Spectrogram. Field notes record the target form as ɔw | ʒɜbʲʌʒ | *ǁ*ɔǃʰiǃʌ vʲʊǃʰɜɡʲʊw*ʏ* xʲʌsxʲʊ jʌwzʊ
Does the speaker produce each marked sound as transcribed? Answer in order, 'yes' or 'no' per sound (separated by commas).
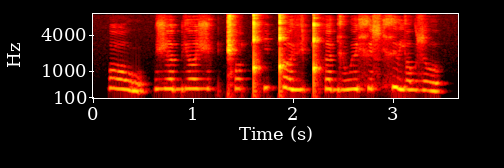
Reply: yes, yes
